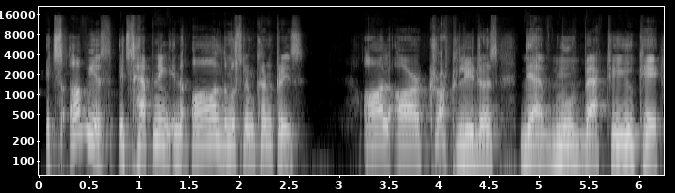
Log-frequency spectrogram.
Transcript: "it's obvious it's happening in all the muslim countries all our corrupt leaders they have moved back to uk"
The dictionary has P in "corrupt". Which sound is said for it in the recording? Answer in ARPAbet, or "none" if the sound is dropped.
F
